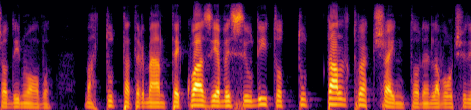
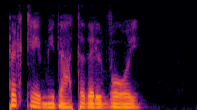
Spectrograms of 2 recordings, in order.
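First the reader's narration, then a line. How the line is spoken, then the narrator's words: Girl's faint murmur. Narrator (Italian): mormorò la fanciulla con un fil di voce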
